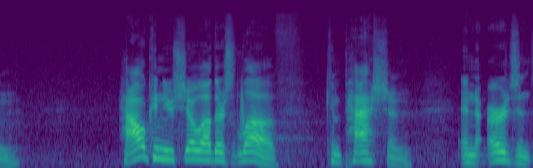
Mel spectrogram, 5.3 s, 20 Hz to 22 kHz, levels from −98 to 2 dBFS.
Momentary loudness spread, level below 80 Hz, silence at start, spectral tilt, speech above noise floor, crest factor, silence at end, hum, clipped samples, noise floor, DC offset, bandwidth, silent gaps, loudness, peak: 18 LU; -84 dBFS; 0 s; -5.5 dB/octave; 41 dB; 22 dB; 0.05 s; none; under 0.1%; -77 dBFS; under 0.1%; 16.5 kHz; none; -36 LUFS; -18 dBFS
